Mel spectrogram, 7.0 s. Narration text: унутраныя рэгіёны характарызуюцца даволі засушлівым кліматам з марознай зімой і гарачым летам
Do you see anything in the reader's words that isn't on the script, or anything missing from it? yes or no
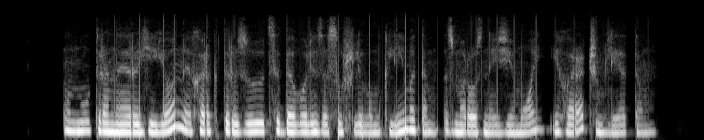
no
